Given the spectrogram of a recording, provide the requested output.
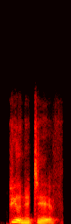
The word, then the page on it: punitive: Indian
